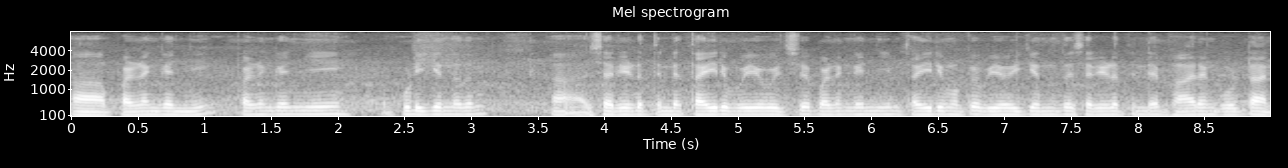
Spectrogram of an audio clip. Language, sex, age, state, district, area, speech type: Malayalam, male, 45-60, Kerala, Thiruvananthapuram, rural, spontaneous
